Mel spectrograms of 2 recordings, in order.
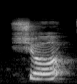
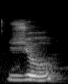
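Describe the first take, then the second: First: It starts with a sh sound. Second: It starts with a soft zh sound. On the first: "a primeira é com som de X" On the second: "é som de J, bem levinho"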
